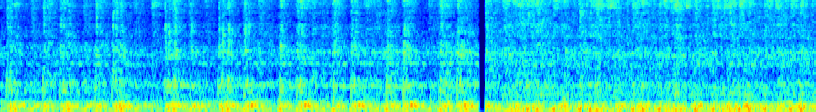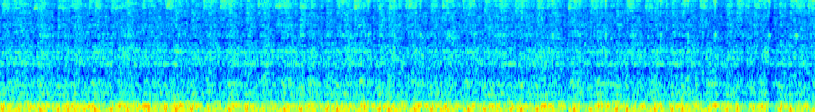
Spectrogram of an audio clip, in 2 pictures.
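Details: Austin's car at idle, cylinder not firing on temperature check, coil, spark plug or injector suspected: lumpy idle loping three or four times a second; two cylinders dead, misfire.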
